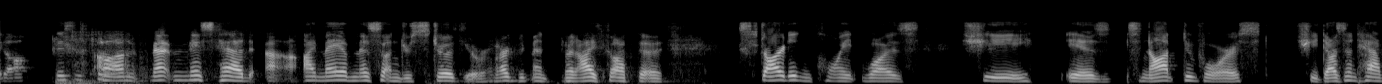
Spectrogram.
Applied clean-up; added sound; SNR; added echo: neural mask model DeepFilterNet 3.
